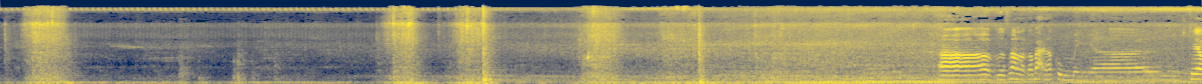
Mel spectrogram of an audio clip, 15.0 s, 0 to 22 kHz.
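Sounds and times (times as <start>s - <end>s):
glass door sliding: 0.0s - 1.4s, 4.6s - 12.1s.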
